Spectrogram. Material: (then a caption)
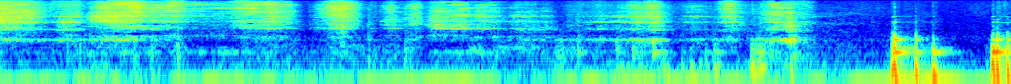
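Bamboo. Short-nailed fingertips scratch the face of a thin, solid, flat rectangular bamboo cutting board held upright in front of the mic, making a soft, bright, raspy scraping for about four seconds. The scratching then gives way to a few louder, sharp, dull taps on the board near the end.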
